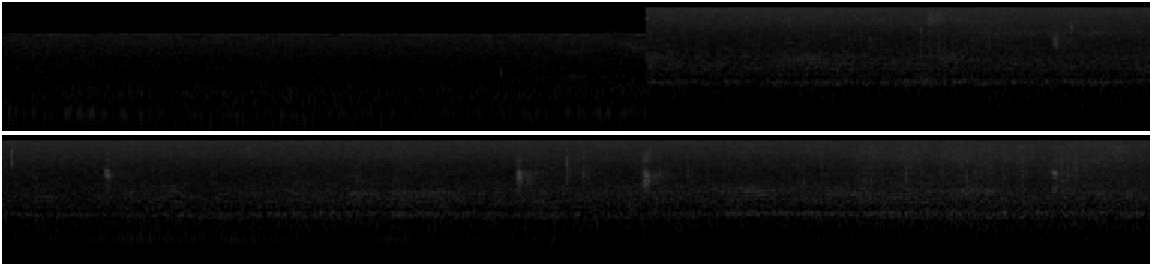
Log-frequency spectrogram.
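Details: Honey bees buzzing at the landing board of a langstroth hive, four days after transfer from a nuc to the new hive; a steady droning hum with a faint tone near its middle, plus a few brief ticks and clicks.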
